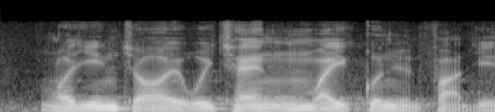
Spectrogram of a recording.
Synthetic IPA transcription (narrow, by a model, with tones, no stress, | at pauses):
ŋɔː˨˧jiː˨nt͡ʃɔː˨˩jwuː˨˧jt͡sʰɛː˨˥ŋŋ̩˨˧wɐ˨˥jkuː˥njyː˨˩nfa̰ː˧t̚jiː˨˧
